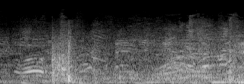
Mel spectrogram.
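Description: Bowling ball striking the pins with a sharp clatter about two-thirds of a second in, knocking down two pins, amid the general noise of a bowling alley.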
